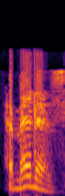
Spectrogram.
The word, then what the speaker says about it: Jimenez: Am I saying his name right? Jimenez, yeah.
